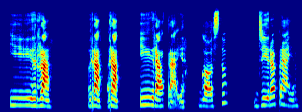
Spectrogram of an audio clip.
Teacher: when a word ends with the R and the next word starts with a vowel, we also make a connection. And the R sounds like R, and you connect.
